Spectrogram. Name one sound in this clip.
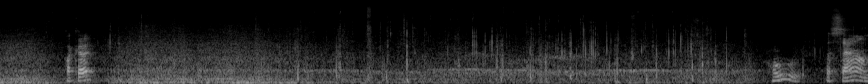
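Boots crunch through snow in quick steps.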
